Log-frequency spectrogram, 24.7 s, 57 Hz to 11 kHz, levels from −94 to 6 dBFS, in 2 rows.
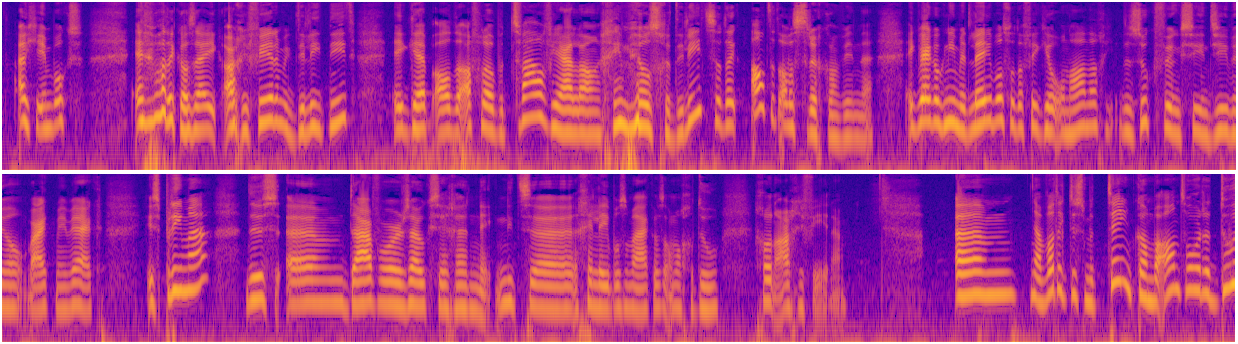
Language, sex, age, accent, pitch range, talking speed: Dutch, female, 20-39, Dutch, 190-250 Hz, 190 wpm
